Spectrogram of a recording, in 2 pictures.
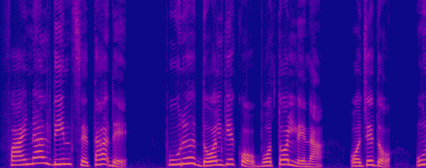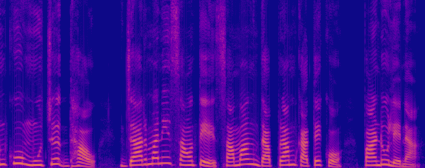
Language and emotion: Santali, neutral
